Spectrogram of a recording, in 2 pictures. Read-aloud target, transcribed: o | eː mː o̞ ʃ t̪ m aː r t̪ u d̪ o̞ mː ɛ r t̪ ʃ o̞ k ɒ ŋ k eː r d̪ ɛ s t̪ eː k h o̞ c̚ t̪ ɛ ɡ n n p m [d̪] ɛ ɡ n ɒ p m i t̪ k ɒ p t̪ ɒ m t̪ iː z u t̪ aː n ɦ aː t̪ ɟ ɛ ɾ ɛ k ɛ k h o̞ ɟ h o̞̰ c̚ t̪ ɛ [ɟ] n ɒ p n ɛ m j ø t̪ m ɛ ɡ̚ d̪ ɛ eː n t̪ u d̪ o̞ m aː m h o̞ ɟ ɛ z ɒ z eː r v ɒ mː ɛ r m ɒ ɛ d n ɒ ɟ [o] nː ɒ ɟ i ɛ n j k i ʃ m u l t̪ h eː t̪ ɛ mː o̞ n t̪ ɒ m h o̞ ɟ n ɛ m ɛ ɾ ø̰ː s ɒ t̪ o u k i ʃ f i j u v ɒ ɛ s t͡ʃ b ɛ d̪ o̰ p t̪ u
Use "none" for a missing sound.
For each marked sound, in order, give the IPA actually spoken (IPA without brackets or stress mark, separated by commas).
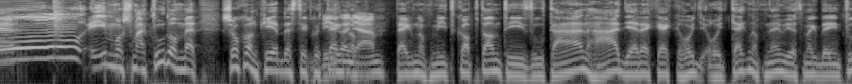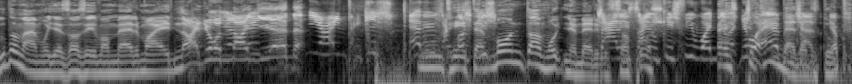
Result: t̪, ɡ, o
